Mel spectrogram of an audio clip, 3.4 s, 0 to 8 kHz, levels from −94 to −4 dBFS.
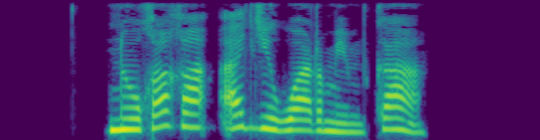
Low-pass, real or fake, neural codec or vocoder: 7.2 kHz; real; none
